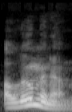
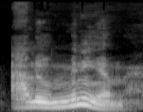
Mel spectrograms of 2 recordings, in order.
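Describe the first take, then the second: First: It is said the American way. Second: It is said the British way.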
